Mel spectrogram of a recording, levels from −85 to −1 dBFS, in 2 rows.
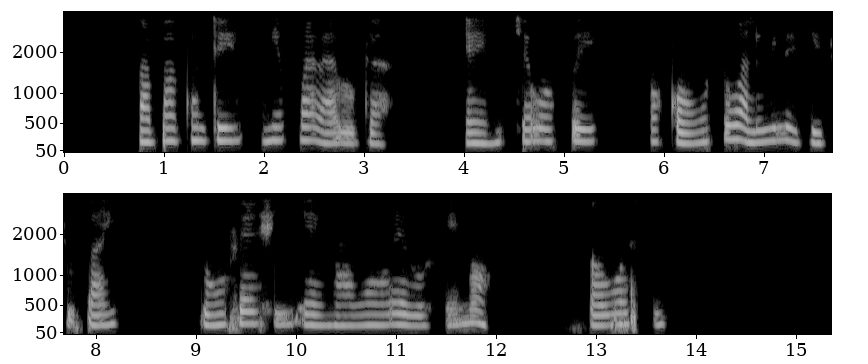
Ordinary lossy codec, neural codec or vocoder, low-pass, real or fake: none; codec, 16 kHz, 6 kbps, DAC; 3.6 kHz; fake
